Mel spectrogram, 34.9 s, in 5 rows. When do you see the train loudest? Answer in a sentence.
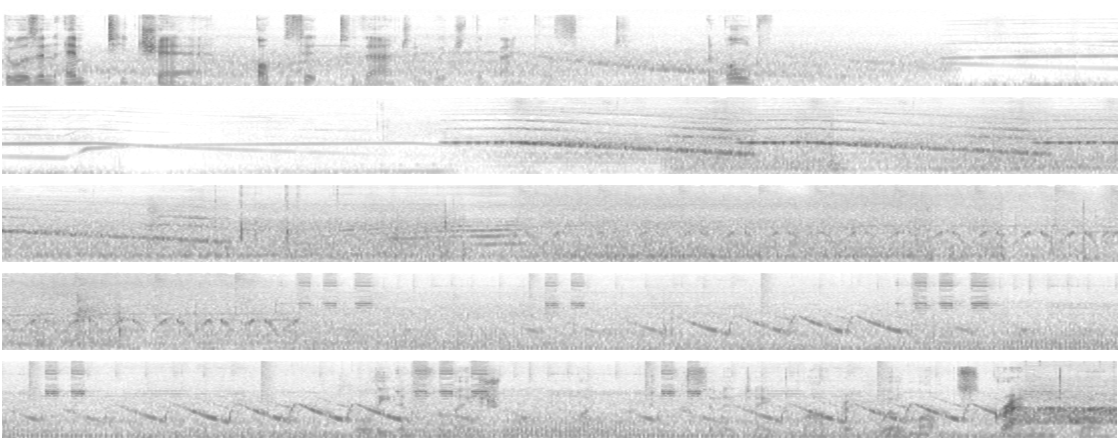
The loudest moment of the train is at 18 seconds.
